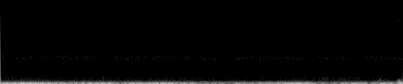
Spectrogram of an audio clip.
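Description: Steady low hum with a faint hiss underneath: the background noise of the recording, with no other sound.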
